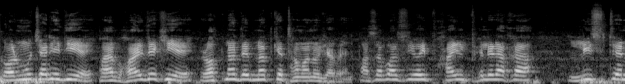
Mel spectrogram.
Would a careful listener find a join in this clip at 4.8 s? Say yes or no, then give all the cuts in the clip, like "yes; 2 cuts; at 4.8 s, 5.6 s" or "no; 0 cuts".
no; 3 cuts; at 0.9 s, 1.9 s, 3.5 s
